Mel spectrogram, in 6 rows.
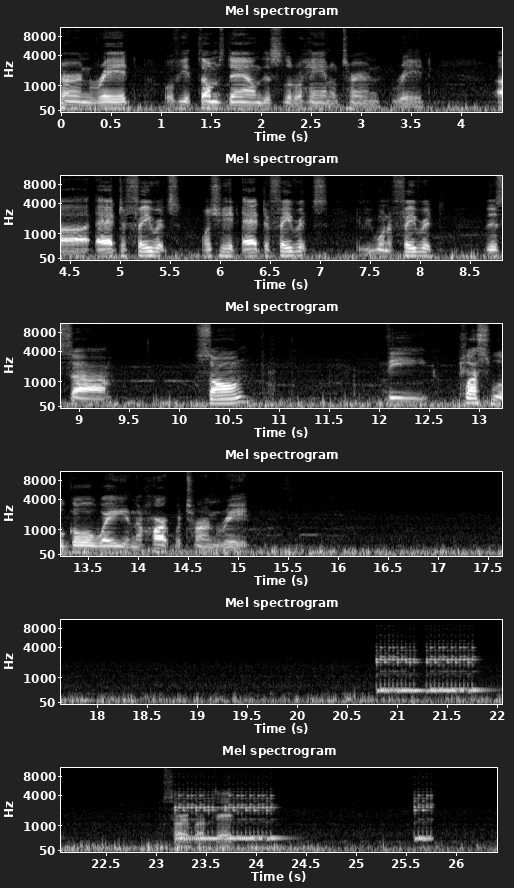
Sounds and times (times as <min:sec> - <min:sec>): Vehicle: 0:00.0 - 0:26.4.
